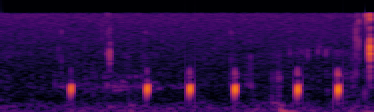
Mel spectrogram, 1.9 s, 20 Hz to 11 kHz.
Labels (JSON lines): {"label": "biophony, knock croak", "recorder": "SoundTrap 300"}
